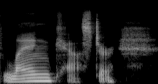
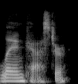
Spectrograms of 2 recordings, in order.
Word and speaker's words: Lancaster: of Lancaster, pronounced with Langcaster. Not too much G and the emphasis on the first syllable, Lancaster.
